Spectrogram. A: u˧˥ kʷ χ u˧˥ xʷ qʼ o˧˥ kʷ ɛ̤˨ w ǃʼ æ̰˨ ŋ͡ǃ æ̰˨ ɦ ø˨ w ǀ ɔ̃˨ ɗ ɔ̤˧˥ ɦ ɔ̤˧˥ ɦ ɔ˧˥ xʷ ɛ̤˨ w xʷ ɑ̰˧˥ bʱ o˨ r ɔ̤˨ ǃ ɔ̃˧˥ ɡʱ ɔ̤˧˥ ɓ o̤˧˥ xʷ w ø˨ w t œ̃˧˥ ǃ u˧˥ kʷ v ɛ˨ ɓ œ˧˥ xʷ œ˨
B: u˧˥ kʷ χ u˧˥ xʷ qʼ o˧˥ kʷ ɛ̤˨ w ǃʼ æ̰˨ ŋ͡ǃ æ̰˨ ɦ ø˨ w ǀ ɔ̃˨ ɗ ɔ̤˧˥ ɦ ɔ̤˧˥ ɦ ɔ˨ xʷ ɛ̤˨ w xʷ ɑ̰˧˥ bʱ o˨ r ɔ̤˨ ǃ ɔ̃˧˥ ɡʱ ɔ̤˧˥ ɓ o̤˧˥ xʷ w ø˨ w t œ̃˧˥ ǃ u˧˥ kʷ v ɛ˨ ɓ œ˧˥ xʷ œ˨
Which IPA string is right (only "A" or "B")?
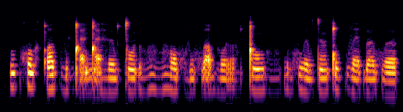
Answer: B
